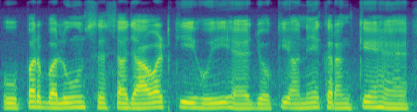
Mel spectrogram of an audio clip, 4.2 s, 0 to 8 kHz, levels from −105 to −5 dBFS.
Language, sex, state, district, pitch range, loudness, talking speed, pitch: Hindi, male, Jharkhand, Palamu, 120-135 Hz, -15 LUFS, 185 wpm, 130 Hz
